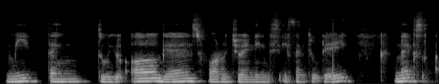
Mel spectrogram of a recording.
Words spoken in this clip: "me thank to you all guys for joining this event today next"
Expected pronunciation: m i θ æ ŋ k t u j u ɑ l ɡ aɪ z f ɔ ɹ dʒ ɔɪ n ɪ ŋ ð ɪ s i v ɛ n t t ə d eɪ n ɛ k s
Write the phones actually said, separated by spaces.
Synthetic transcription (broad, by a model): m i t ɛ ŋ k t u j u ɑ l ɡ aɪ s f ɔ ɹ dʒ ɔɪ n ɪ ŋ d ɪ s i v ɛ n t t ə d eɪ n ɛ k s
